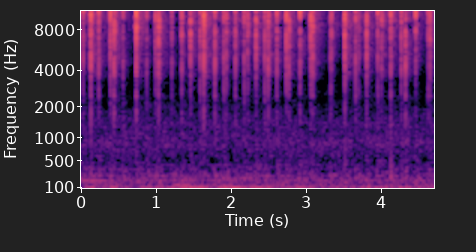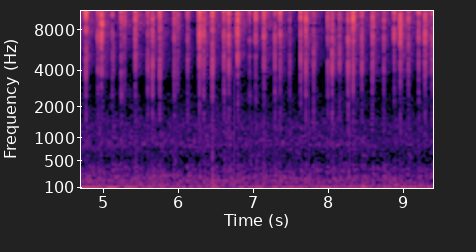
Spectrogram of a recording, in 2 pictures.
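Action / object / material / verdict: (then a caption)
tap / plastic lip gloss tube with metal cap / plastic / none. Long acrylic nails tap quickly on a small, filled lip gloss tube held sideways, striking both its body and its chrome metallic cap. Rapid, irregular bright clicks, each very short with almost no ring, sound over a steady low hum.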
